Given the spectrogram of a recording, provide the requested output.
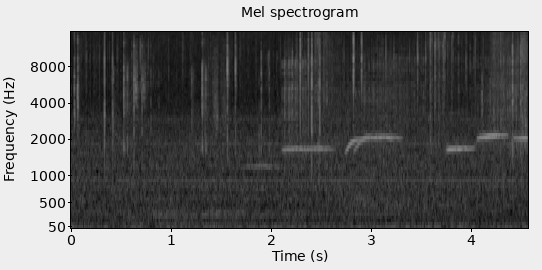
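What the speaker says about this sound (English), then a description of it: "So this guy whistles." A character in the video game Outer Wilds, at the Eye of the Universe, whistles a few short, thin, clear notes, faint and fairly distant over a soft crackling background hiss with small clicks.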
